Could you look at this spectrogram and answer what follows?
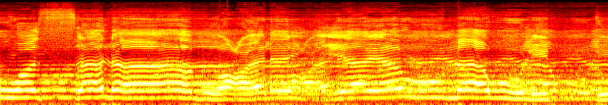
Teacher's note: تو سوائے والسلام سین میں سیٹی کی تھوڑی کمزوری تھی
